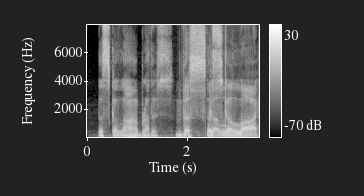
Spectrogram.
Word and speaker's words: Sklar: And I was like, "We're the Sklar brothers." And he just looks at me, and he's like, "The Sklar brothers." The Sklar. He like added a syllable to my name.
